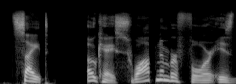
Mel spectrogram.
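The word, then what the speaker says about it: Zeit: It is always a sharp t sound. Think of the end of the word cats or the sound in the middle of pizza.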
